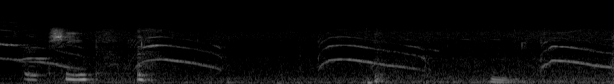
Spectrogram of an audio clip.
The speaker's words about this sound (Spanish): On va faire écouter un chat miaulé, et si vous pouvez nous dire qu'est-ce qu'il est en train de dire le chat en ce moment.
